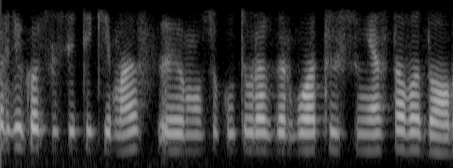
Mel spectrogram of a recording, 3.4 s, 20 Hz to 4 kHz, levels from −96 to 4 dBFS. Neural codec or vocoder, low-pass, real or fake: codec, 24 kHz, 1.2 kbps, DualCodec; 3.6 kHz; fake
